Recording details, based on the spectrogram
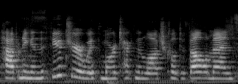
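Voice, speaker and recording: Over music in the background, a woman speaks in a raised, projected voice with a high pitch. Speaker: anime vlogger. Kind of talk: casual vlog review. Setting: small room at relative's home. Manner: fast.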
